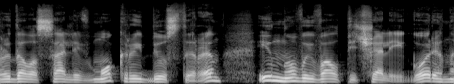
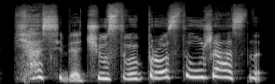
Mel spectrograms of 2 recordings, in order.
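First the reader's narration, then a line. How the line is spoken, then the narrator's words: Sobbing. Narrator (Russian): рыдала Салли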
